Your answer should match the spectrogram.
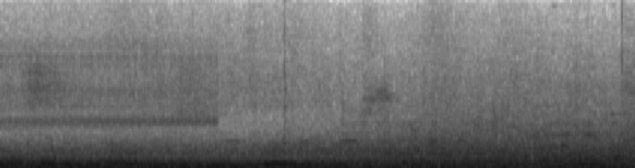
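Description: Busy railway station platform ambience: a steady din of voices and machinery. A high steady whine cuts off about one and a half seconds in.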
